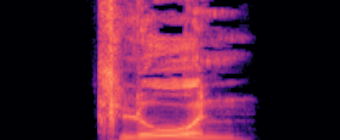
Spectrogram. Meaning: clone
- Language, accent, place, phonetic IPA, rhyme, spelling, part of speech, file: German, Germany, Berlin, [kloːn], -oːn, Klon, noun, De-Klon.ogg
